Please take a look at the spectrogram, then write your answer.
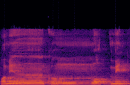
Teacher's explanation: حمزہ ساکن جھٹکے سے ادا ہوگا اور میم کو نون سے ملا دیں گے، اظہار ہوگا.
